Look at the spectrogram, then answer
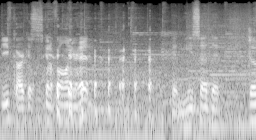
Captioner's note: laughing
